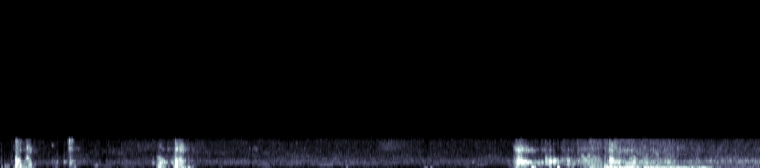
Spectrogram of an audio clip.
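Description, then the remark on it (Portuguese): The speaker's own dog barks a few sharp times at the start through a narrow, phone-like channel, then goes quiet before louder, muffled noise and rustling fill the last seconds. “Meu cachorro.”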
